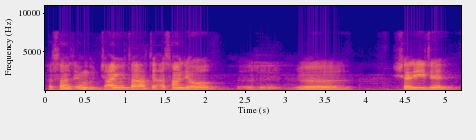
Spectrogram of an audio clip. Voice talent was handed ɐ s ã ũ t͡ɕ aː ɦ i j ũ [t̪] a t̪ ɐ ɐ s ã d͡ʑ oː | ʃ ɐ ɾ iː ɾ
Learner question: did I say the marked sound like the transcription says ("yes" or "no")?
no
